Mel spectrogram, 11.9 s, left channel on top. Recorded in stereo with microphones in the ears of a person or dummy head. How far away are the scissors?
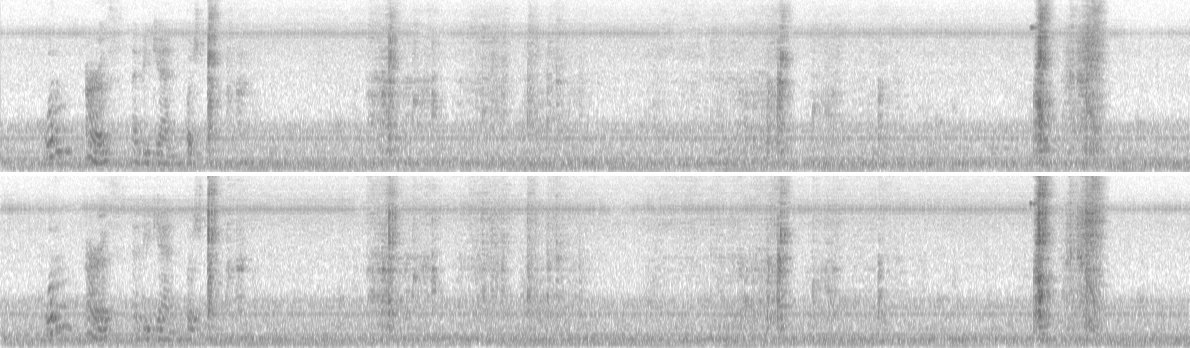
About 1.5 m.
